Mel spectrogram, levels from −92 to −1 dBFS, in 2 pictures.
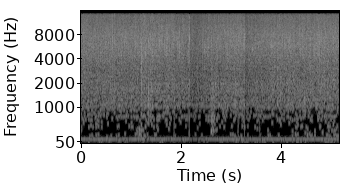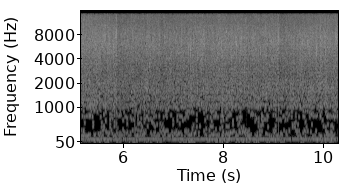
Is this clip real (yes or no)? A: yes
